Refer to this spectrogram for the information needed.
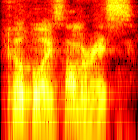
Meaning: Any of several enzymes that affect the topology of DNA, especially ones that relax supercoiling
- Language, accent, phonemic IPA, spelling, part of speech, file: English, US, /ˌtɑpoʊˌaɪˈsɑməˌɹeɪs/, topoisomerase, noun, En-us-topoisomerase.ogg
